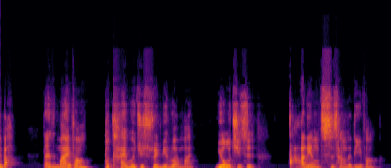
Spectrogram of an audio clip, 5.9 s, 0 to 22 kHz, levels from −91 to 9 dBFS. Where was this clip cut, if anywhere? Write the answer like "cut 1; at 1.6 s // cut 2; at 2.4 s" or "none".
cut 1; at 1.5 s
